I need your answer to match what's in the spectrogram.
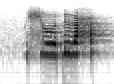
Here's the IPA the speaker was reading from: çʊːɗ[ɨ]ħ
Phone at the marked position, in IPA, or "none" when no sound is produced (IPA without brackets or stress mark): ɨ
